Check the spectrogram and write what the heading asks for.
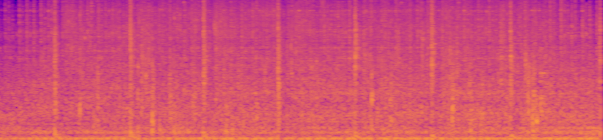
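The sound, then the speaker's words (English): Irregular sharp knocks and clinks of a hammer chipping at built-up ice in a freezer to break it down, about a dozen strikes at uneven intervals, over a steady low mechanical hum that runs throughout. “Okay, so you got kind of a lot of ice built up, and you got to break it down now with a hammer.”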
